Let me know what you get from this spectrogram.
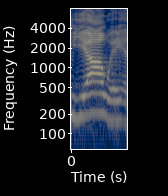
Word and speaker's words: Yahweh: The name Yahweh, as we pronounce it in English, consists of a sequence of four consonants, Yod, He, Wah, and He.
